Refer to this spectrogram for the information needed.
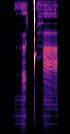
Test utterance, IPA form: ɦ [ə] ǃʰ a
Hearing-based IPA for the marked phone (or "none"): ə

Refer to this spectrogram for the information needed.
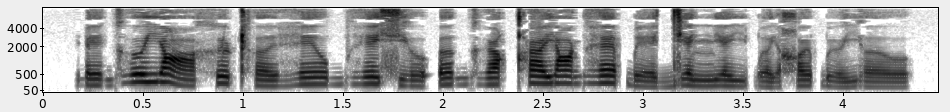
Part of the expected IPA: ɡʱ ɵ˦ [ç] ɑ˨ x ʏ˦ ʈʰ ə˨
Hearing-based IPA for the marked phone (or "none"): j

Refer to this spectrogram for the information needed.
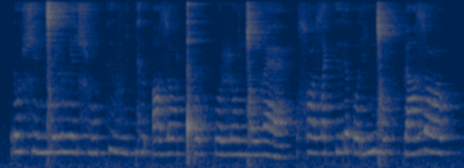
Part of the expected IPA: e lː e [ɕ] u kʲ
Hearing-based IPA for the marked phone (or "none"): ɕ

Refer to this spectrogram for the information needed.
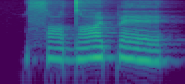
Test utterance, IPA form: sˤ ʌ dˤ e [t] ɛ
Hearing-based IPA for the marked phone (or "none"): p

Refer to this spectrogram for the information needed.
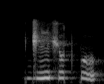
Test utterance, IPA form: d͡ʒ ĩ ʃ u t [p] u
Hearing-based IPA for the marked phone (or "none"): p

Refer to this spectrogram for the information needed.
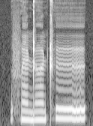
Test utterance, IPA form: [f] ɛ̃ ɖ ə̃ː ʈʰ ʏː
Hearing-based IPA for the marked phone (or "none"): f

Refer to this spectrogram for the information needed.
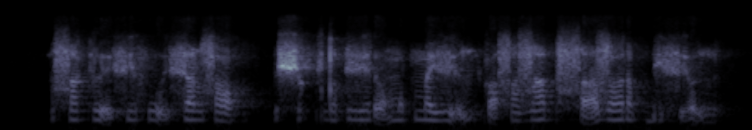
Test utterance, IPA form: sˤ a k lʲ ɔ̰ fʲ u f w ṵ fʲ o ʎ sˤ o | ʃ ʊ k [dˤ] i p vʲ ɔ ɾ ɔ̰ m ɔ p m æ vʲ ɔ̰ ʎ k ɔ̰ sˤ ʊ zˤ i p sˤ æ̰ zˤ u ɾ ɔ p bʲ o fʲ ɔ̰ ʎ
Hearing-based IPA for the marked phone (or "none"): dˤ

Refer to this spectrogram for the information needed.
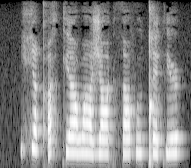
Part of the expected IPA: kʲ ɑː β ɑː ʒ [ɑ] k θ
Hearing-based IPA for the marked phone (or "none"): ɑː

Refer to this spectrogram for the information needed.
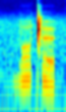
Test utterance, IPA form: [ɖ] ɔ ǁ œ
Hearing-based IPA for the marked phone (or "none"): b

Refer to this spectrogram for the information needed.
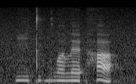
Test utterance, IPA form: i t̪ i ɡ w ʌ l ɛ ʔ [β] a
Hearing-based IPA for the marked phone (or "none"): h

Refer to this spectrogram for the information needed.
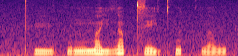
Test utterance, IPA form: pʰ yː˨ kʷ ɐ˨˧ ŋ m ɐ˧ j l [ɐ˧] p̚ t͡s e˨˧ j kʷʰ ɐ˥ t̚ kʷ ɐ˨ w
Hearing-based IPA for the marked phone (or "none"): ɐ˥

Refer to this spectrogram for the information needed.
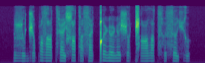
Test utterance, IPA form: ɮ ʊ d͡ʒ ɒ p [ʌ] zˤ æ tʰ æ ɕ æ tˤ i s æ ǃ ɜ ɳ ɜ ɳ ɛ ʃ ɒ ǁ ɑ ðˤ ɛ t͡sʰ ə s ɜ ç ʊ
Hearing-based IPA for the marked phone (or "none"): ʌ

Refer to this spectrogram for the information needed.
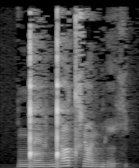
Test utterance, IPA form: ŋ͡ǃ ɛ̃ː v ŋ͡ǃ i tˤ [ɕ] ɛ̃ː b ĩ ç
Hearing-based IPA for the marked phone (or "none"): ɕ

